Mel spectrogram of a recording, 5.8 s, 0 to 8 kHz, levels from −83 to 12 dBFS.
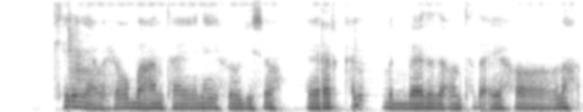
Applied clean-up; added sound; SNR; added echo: neural mask model DeepFilterNet 3.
